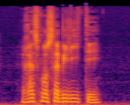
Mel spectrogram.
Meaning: 1. responsibility 2. legal liability
- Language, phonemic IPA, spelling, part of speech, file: French, /ʁɛs.pɔ̃.sa.bi.li.te/, responsabilité, noun, Fr-responsabilité.ogg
